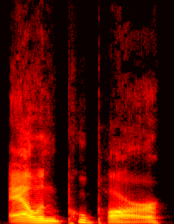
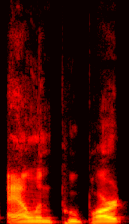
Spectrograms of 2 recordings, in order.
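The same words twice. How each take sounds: First: Poupart with a silent t; careful repeat of Poupart, no t at the end; corrected pronunciation. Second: Poupart with the final t sounded; unsure attempt at Poupart, hard t at the end; mispronounced surname. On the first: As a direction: draw out Poupart slowly, ending "poo-PAR". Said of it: "How is it, Solana?". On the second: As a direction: say Poupart as spelt, ending on a t. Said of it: "never know how to pronounce his name". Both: Real, not acted.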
